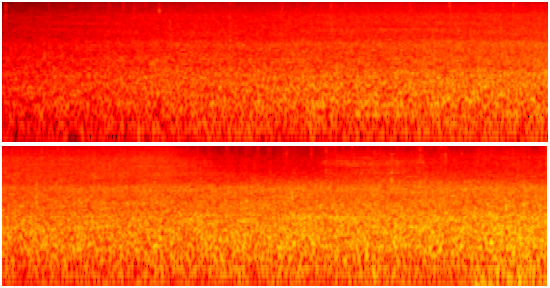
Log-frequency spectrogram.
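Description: Rain falling steadily on wet concrete, an even hiss that fades in and grows louder over the first few seconds, then holds.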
